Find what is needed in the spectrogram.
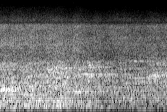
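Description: Steady rolling rumble of electric bumper cars running over a steel-plated floor, with a faint thin whine about halfway through.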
